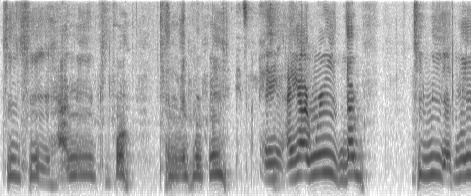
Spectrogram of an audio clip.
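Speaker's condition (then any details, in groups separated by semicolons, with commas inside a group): Cerebral palsy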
